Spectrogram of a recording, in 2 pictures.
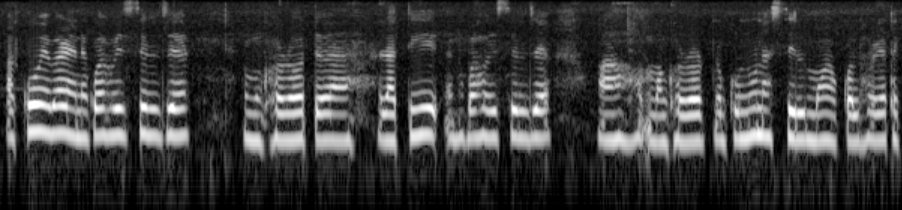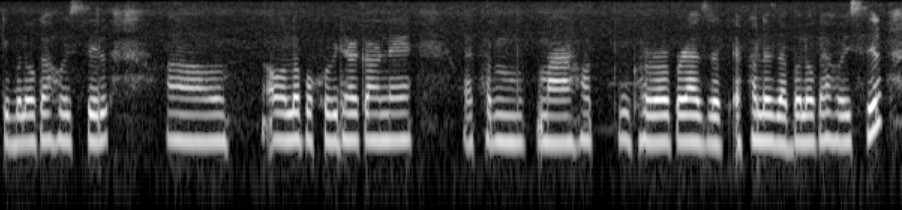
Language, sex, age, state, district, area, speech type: Assamese, female, 18-30, Assam, Lakhimpur, rural, spontaneous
